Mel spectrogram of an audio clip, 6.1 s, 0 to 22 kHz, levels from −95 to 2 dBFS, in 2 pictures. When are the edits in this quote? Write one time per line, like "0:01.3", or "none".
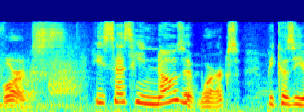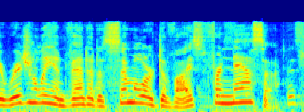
0:01.5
